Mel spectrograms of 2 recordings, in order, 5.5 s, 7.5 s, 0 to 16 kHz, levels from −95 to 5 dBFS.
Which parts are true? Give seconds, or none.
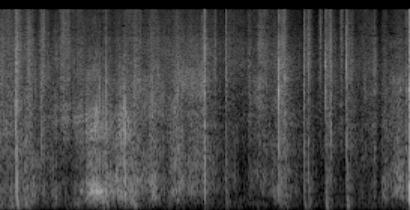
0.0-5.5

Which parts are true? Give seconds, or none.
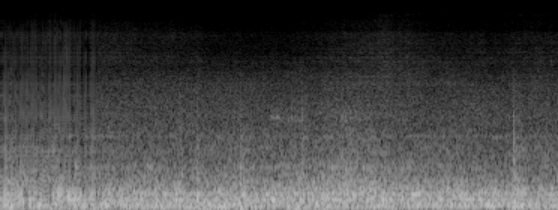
1.3-7.5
